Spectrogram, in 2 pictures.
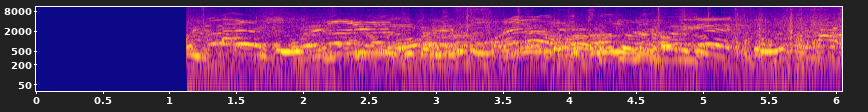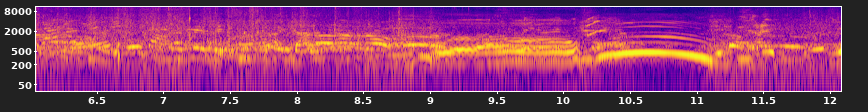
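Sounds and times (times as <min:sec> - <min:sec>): children chattering and calling: 0:01.2 - 0:12.0
water splashing in a pool: 0:01.2 - 0:12.0.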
